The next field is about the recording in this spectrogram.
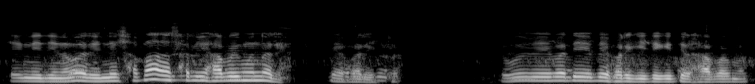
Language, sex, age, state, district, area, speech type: Bodo, male, 60+, Assam, Udalguri, rural, spontaneous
